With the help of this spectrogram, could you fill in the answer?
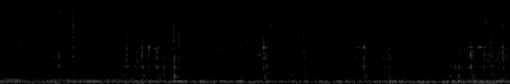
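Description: Long acrylic nails tap and scratch along the display area and button row of a dashboard car radio's hard plastic front panel. Bursts of quick, bright clicks and scrapes come in clusters over a steady low hum.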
